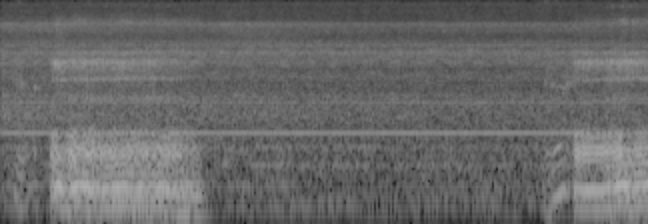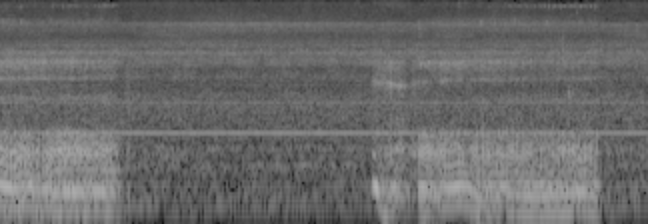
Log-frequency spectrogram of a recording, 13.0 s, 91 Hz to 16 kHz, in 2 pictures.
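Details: Sleeping dog snoring on a bed: slow, rhythmic rattling snores on each breath in, about 13 breaths a minute, with a faint steady hum behind; normal snoring.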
